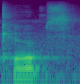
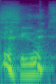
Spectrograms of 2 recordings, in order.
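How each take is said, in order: First: The name begins with a K sound. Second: The name begins with an S sound. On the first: This is how the name's owner says it. "I pronounce it Coops" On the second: This is how other people usually say the name. "Usually people have pronounced it Soups"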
